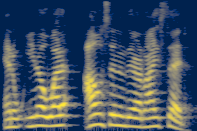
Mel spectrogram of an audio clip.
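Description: A man preaching a sermon, telling testimony stories in a lively, conversational way and speaking straight to the congregation. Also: high-pitched, fast talker. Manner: lively storyteller, acting out dialogue; conversational, addresses the congregation directly.

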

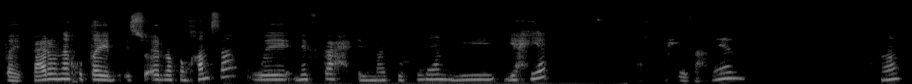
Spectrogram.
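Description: Egyptian teacher lady on an online class, husky, patient and coaxing with kids, dry sound. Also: a little high, normal speed, long pauses, no room sound. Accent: Egyptian Arabic. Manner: patient, coaxing, praising pupils. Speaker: primary school teacher.

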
